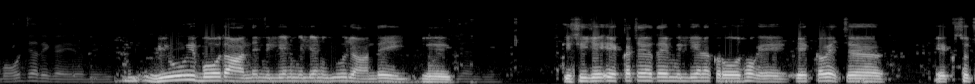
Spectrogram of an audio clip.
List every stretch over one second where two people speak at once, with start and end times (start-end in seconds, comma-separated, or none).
1.8-3.2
